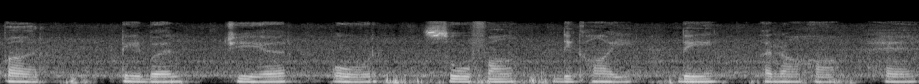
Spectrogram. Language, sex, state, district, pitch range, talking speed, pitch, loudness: Hindi, male, Haryana, Rohtak, 120-130 Hz, 60 wpm, 125 Hz, -19 LUFS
